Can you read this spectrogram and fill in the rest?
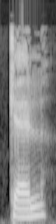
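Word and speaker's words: quelle: same way and then the feminine form is written like that q l l but it's pronounced like the masculine form Kell at the masculine Kell at the feminine okay so it's basically same pronunciation okay and then here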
